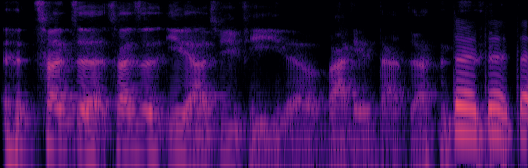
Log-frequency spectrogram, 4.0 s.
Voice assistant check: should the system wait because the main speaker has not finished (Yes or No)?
No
